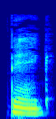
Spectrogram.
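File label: "big", English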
